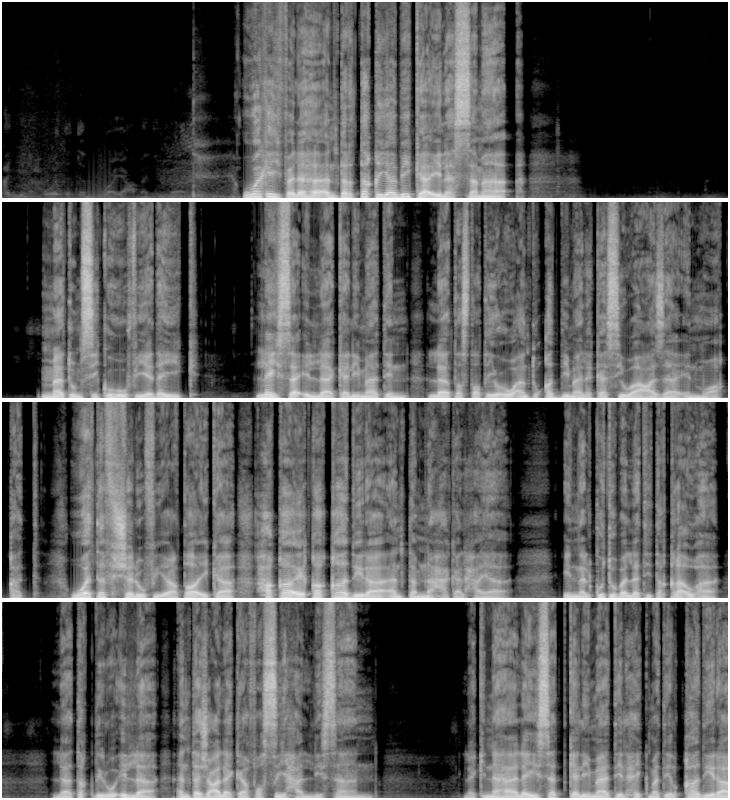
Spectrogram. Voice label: Documentary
